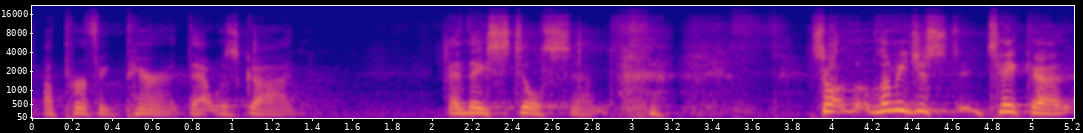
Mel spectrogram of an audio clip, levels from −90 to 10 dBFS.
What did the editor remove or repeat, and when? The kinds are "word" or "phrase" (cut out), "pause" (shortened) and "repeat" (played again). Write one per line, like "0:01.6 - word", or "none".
none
